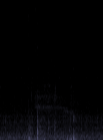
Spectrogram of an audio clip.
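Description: Faint handling noises at a fly-tying vise: a few light clicks and rustles as a hand works the bucktail and thread.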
